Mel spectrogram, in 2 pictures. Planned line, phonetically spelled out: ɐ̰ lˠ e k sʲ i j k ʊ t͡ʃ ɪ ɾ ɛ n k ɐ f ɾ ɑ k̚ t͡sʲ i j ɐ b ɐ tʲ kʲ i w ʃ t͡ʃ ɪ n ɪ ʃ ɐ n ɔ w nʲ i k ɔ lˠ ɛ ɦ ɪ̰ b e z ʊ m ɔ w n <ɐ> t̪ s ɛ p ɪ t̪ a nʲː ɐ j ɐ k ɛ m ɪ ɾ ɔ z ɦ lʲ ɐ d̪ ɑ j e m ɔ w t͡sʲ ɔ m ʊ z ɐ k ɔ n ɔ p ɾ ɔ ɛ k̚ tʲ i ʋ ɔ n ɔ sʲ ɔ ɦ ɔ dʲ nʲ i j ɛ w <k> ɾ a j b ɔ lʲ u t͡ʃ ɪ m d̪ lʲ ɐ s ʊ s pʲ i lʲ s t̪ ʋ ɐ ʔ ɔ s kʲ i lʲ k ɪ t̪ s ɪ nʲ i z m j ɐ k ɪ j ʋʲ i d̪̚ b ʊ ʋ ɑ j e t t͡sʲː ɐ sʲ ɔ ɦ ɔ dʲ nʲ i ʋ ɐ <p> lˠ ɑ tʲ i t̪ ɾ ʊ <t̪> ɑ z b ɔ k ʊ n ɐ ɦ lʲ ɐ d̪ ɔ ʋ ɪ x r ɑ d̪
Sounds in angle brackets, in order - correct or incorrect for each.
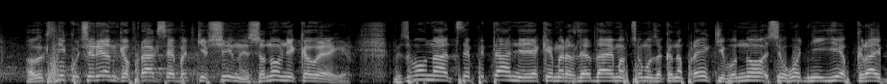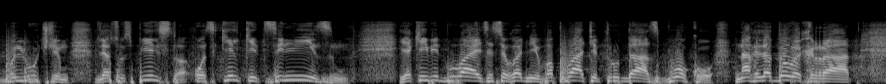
correct, correct, correct, incorrect: d̪

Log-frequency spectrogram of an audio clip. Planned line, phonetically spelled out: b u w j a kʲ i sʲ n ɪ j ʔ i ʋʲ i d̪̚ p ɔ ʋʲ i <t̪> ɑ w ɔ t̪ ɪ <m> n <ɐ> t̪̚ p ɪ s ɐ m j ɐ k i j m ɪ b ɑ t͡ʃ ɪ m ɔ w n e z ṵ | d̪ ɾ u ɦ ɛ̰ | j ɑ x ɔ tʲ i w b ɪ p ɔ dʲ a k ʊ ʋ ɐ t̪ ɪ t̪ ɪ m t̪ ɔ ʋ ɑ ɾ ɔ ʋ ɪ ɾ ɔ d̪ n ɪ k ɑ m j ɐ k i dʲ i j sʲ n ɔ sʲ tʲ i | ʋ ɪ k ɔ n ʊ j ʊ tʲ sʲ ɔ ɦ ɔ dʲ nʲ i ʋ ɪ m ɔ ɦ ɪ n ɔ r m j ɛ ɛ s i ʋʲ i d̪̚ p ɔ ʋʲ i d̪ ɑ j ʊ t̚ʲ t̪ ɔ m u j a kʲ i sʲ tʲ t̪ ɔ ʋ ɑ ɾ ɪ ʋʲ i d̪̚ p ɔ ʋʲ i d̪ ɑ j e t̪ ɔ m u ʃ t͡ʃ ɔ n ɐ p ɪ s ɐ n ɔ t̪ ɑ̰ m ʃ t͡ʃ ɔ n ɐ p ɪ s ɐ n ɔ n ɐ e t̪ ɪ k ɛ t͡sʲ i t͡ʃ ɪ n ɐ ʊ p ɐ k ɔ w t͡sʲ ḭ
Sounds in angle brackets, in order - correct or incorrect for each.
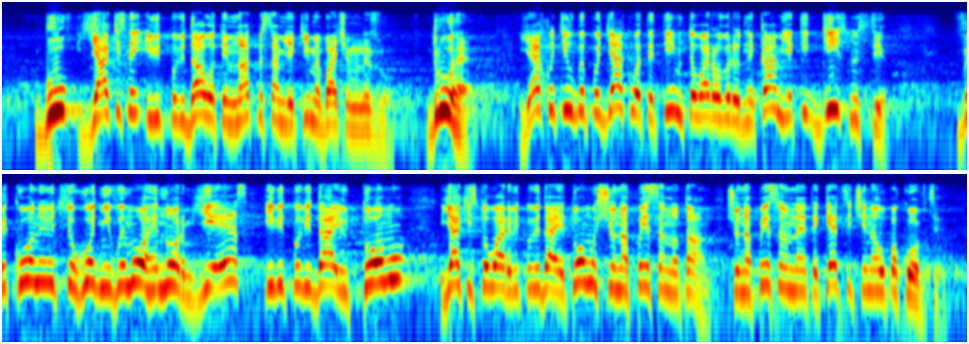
incorrect: d̪, correct, incorrect: ɑ

